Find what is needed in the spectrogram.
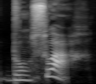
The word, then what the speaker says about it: bonsoir: Good evening, c'est bonsoir. – So it's that same sound again. Bon, and then it's followed by soir this time. Listen again. – Bonsoir.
